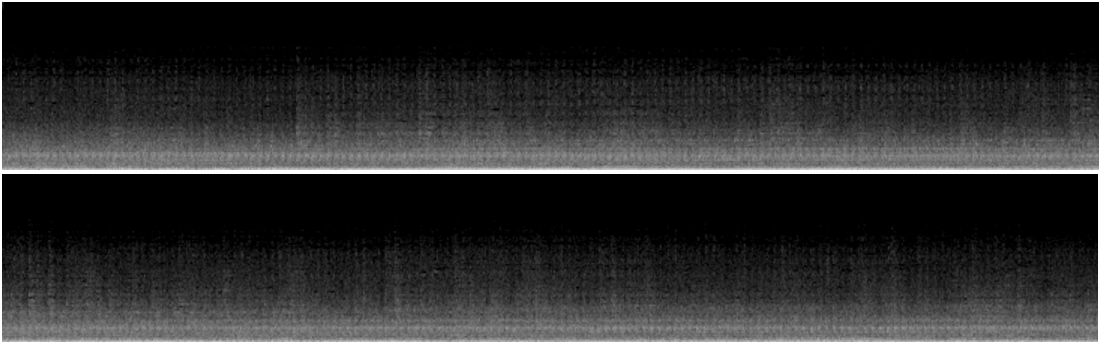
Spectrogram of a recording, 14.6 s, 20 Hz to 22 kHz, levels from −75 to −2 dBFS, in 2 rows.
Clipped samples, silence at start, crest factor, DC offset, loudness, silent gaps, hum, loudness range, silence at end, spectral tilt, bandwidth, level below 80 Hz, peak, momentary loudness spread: under 0.1%; 0 s; 14 dB; under 0.1%; -24 LUFS; none; none; 4 LU; 0 s; -6.5 dB/octave; 14.5 kHz; -34 dBFS; -8 dBFS; 4 LU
